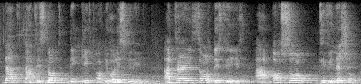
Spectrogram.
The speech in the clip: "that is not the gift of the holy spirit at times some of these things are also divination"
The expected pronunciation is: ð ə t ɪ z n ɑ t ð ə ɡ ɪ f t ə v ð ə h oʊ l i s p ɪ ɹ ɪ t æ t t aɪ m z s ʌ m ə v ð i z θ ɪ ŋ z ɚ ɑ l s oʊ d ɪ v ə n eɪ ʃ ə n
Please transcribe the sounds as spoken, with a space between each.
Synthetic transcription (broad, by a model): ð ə t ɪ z n ɑ t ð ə ɡ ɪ f t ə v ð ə h oʊ l i s p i ɹ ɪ t t t aɪ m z s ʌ m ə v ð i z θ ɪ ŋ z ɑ ɑ l s oʊ d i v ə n eɪ ʃ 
